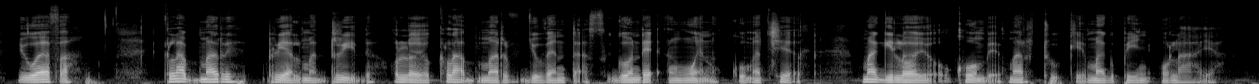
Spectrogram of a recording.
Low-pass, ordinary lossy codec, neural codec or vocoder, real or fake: 19.8 kHz; none; vocoder, 48 kHz, 128 mel bands, Vocos; fake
